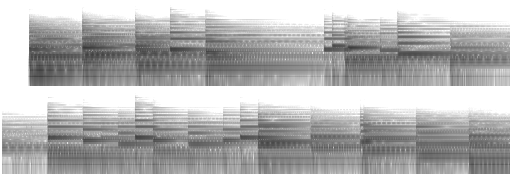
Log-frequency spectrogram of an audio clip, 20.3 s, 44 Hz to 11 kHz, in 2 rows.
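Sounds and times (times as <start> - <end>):
piano playing: 0.6 - 20.3.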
